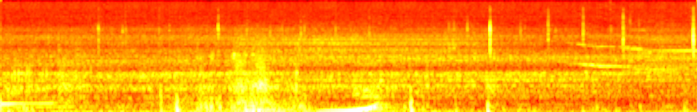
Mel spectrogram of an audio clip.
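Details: Whales heard underwater while diving on a reef wreck off Costa Rica give a low, moaning call that rises in a smooth upward sweep. They are loud enough that the diver's chest feels like it is vibrating.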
